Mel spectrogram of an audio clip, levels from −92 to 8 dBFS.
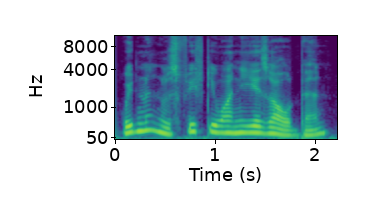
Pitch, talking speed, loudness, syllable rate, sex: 155 Hz, 190 wpm, -14 LUFS, 4.7 syllables/s, male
